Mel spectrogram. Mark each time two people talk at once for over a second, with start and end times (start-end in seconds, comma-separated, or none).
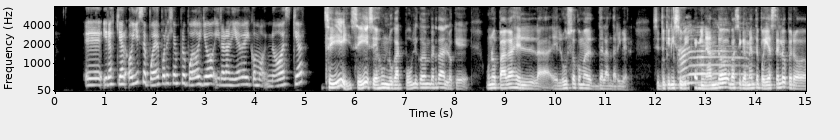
12.4-13.9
